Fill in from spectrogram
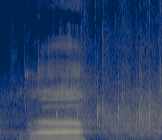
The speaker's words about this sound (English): Hey, are you clapping? Are you clapping?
